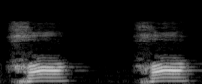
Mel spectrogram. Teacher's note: الصوت مضغوط إلى قبة الحنك ولكن الفم ليس فيه انغلاق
